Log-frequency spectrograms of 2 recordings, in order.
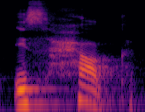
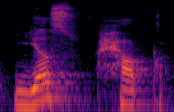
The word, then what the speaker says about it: ইসহাক: ইসহাক শব্দটির মূল উচ্চারণ হলো ইয়াসহাক। এটি ইব্রানি শব্দ, যার আরবি শব্দের অর্থ হলো সে হাসছে বা সে হাসতেছে।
